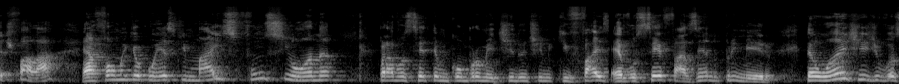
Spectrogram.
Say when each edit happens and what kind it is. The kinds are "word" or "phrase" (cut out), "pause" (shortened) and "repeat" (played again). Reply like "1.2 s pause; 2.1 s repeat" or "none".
4.5 s word; 5.5 s word; 6.1 s phrase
